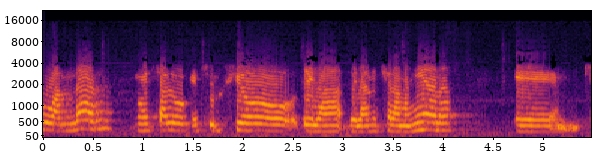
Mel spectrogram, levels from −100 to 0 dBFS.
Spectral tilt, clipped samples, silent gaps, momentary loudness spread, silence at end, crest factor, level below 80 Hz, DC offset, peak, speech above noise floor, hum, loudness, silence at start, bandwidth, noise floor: -5.5 dB/octave; under 0.1%; none; 8 LU; 0.1 s; 14 dB; -60 dBFS; under 0.1%; -10 dBFS; 29 dB; none; -23 LUFS; 0 s; 8.6 kHz; -51 dBFS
